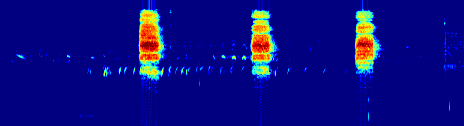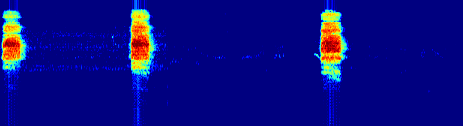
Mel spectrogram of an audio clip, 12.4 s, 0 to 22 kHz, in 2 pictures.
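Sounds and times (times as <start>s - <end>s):
white-banded mockingbird giving harsh rasping calls: 1.4s - 2.4s, 3.2s - 3.8s, 4.7s - 5.1s, 6.1s - 6.6s, 7.9s - 8.4s, 10.4s - 10.8s
soft chatter: 4.0s - 12.3s.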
